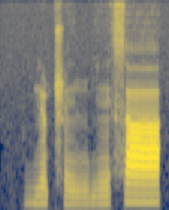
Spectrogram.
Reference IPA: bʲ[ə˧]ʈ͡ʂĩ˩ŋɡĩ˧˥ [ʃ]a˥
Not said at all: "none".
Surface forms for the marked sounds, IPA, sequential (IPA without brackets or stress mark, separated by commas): ə̃˧, s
